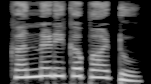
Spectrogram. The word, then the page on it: ಕನ್ನಡಿಕಪಾಟು: kannada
